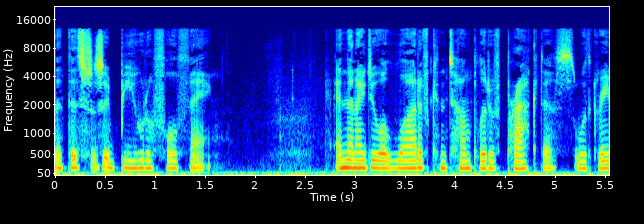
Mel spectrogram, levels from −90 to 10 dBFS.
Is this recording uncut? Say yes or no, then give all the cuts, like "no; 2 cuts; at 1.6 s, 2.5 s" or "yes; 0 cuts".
no; 1 cut; at 2.7 s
